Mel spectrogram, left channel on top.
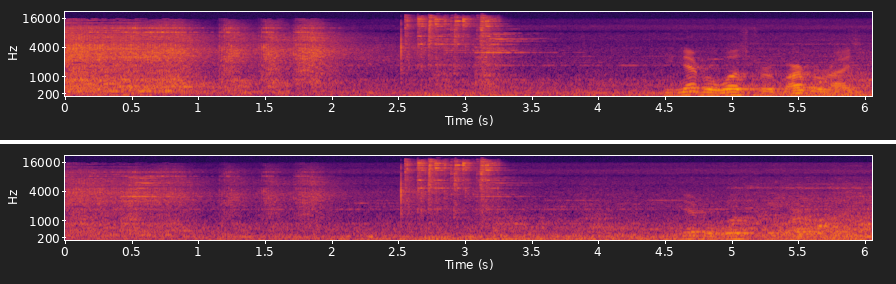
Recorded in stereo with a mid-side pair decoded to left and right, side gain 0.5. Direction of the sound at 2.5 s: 15° right.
